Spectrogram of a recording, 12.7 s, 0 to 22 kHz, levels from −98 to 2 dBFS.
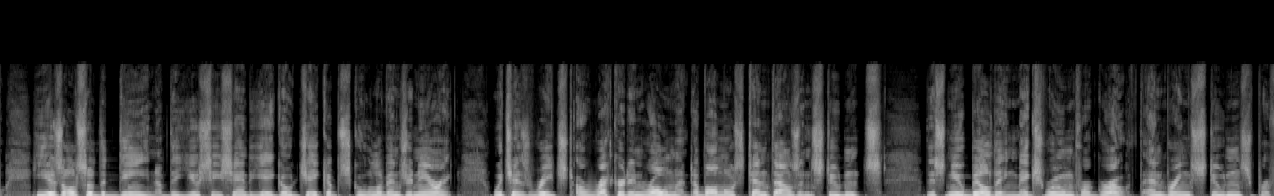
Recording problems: none

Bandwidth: 14.5 kHz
